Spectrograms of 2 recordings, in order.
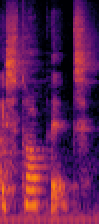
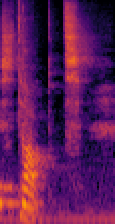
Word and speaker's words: stopped: A também tem o verbo stop, que as pessoas podem erroneamente falar stop it. É entendível. Claro, mas se a gente tá procurando uma pronúncia perfeita, vai ser stopped.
